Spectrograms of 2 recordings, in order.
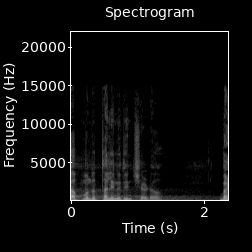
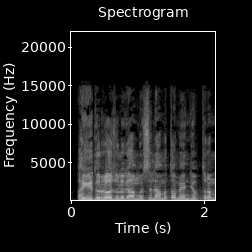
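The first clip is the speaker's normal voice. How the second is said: reproachful villager; 9 semitones higher, 8 dB louder than usual. A narrator's reading.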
